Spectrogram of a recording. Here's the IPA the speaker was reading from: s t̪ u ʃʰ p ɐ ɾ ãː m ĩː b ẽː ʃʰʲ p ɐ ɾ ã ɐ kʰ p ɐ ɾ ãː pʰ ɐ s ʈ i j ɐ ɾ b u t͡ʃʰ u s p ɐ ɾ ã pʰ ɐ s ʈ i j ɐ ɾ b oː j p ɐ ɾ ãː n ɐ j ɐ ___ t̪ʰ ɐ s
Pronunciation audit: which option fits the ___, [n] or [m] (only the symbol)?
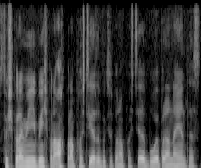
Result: n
